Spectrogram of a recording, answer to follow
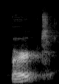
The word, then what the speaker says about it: Bert: Yeah, missed Bert Auburn missed two. Burnt Auburn or Bert? Bert, like Burt Reynolds. Just spelled with E-R-T, not like Bert and Ernie, I guess, at that point.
